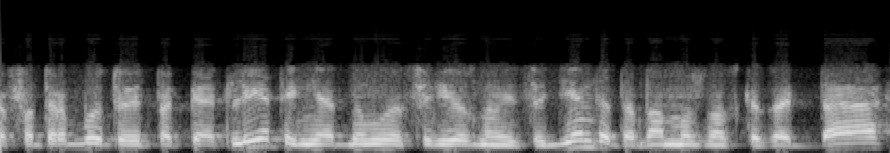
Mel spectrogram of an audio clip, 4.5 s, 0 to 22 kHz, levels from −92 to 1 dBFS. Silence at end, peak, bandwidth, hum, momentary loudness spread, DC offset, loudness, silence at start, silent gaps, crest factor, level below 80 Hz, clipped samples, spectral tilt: 0 s; -6 dBFS; 3.9 kHz; none; 3 LU; under 0.1%; -18 LUFS; 0 s; none; 12 dB; -60 dBFS; under 0.1%; -9 dB/octave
